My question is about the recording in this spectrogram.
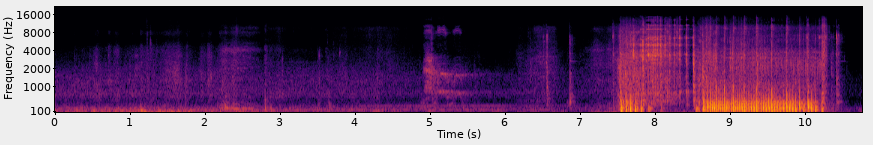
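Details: Old, beat-up Alpina Pro 120 chainsaw, 120cc, after a carb kit (TRK-23HS, HS-144B carburetor); it still leaks from the carburetor at idle. After a long quiet stretch it fires and revs in choppy, uneven bursts, running roughly; low compression from a worn piston is suspected.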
